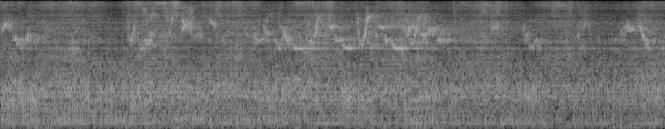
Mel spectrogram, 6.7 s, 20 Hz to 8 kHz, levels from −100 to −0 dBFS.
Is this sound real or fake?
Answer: fake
